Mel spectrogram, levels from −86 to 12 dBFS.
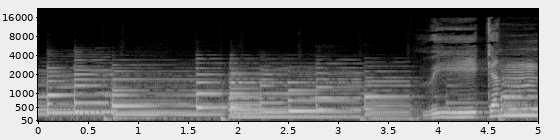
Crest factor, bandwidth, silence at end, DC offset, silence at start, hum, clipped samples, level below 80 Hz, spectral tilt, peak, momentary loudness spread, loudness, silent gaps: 14 dB; 16 kHz; 0 s; under 0.1%; 0 s; none; under 0.1%; -48 dBFS; -7 dB/octave; -2 dBFS; 7 LU; -17 LUFS; none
